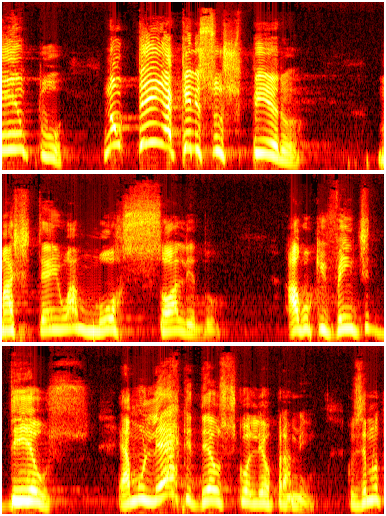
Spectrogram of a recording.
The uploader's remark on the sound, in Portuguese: CULTO AO VIVO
